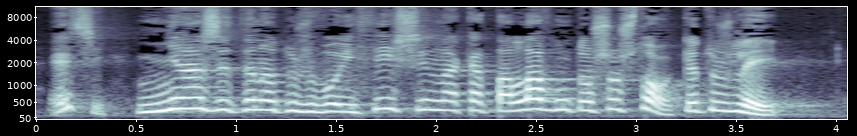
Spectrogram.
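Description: A man preaching a sermon to his congregation, emphatic and repeating his key points. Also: extremely high pitch.

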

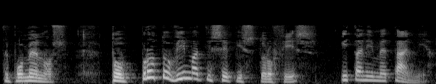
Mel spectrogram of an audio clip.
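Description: Reading scripture verses aloud and then retelling them in everyday language, this preacher has an extremely high, husky voice. He delivers the sermon on a Bible passage with animation, acting out the people he quotes. The audio is dull and lo-fi.

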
